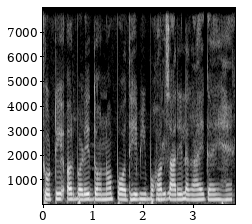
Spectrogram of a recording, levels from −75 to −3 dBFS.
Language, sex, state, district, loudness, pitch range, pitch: Hindi, female, Jharkhand, Deoghar, -15 LUFS, 205-215 Hz, 205 Hz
